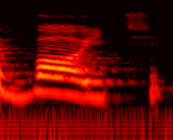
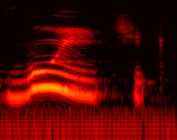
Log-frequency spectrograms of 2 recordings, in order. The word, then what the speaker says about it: Wójcik: Não é O com acento, não é Wojcik, né? É Wójcik, é U, ok? É a letra U.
